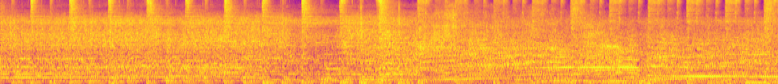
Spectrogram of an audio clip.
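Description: A fast-driving vehicle roars at a loud, steady, dense level for the whole clip, with a brief high squealing tone late on and no talk.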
